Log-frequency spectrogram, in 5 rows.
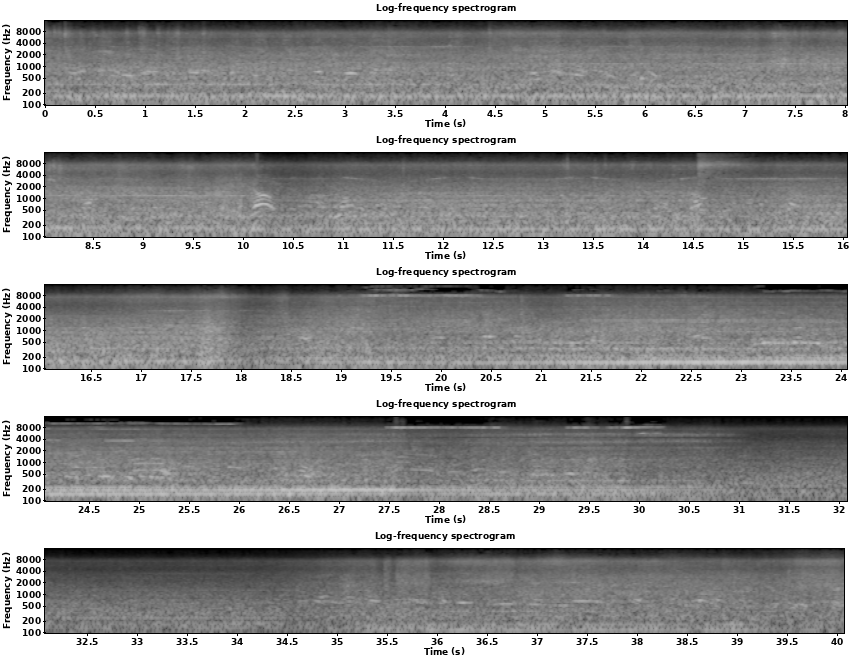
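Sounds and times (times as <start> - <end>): jumble of voices: 0.0 - 31.3, 34.2 - 40.0
fire truck engines droning: 0.0 - 40.0
street noise: 0.0 - 40.0.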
